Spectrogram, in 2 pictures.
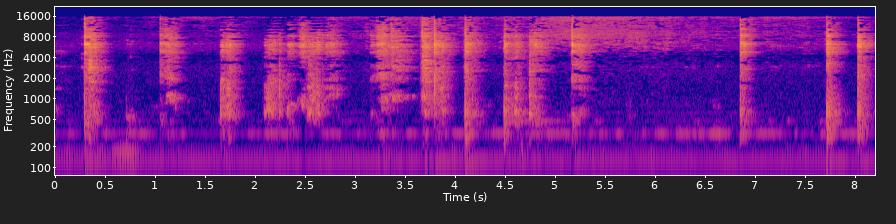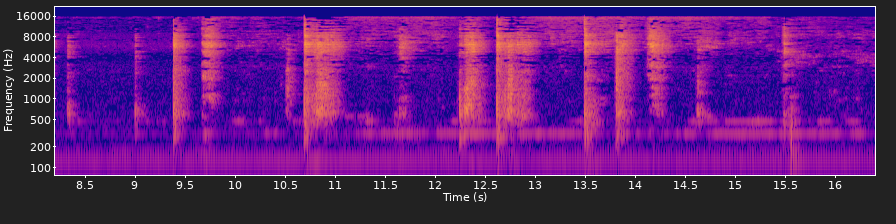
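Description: A metal spoon scraping and clinking against a metal kadai as chopped capsicum and onion are stirred into the masala, in irregular strokes.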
